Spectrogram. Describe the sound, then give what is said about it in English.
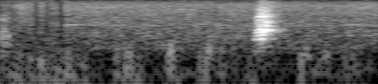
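A pet dog lets out one short, sharp bark partway through, standing out clearly against an otherwise quiet background hum with no one speaking. “My dog didn't like that.”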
